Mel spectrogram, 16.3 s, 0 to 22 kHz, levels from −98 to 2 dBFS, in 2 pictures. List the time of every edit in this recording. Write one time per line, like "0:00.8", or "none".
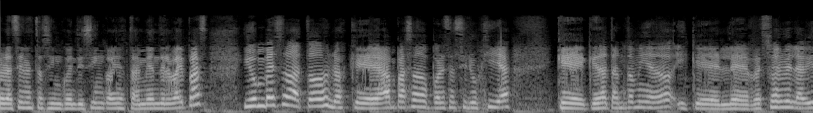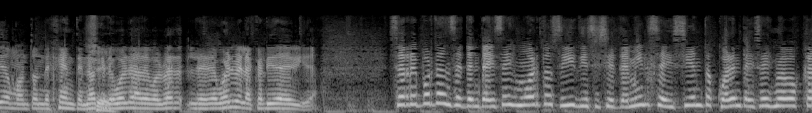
none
